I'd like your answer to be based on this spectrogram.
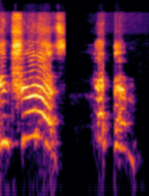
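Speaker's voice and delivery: very high, alarmed giant's shout. A female hill giant looks out a smashed door at intruders, hill giant shouting. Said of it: "a hill giant female look out and shout".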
